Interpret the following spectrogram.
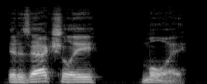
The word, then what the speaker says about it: Mui: I was saying Mao. It is actually Moy. I need to think of M O Y, not M UI.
